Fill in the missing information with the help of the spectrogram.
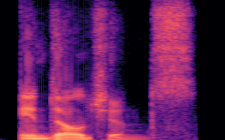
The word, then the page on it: indulgence: British English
